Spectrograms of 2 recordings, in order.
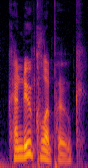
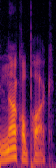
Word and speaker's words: Knuckle Puck: names and of course he pronounces them wrong and tries to be funny and says them you know like for instance kukuk it's obviously knucklepuck anyway so knuckle Puck's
